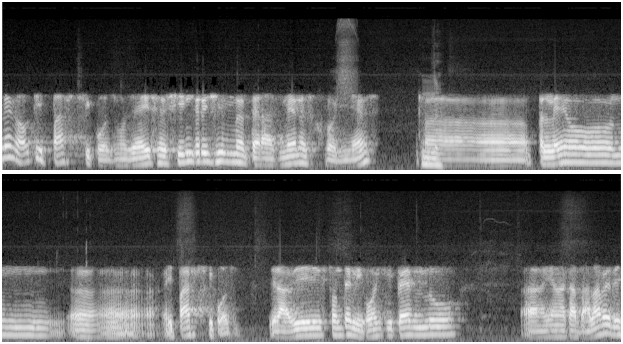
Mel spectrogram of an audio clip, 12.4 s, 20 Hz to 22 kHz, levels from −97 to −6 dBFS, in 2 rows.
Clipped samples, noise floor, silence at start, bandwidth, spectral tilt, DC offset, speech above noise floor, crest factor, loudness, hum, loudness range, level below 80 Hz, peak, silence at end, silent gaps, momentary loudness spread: under 0.1%; -51 dBFS; 0 s; 15 kHz; -9 dB/octave; under 0.1%; 34 dB; 16 dB; -17 LUFS; none; 1 LU; -56 dBFS; -2 dBFS; 0 s; none; 8 LU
